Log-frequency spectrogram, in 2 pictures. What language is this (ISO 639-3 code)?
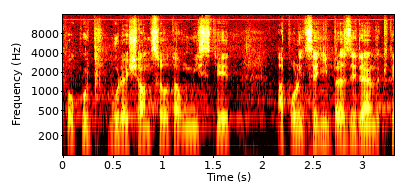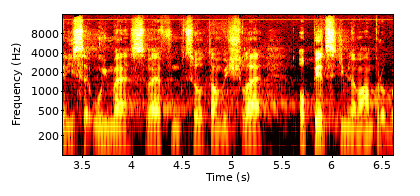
ces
